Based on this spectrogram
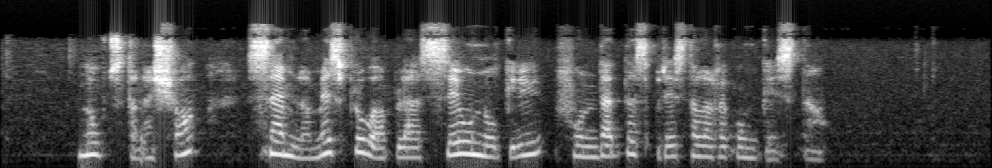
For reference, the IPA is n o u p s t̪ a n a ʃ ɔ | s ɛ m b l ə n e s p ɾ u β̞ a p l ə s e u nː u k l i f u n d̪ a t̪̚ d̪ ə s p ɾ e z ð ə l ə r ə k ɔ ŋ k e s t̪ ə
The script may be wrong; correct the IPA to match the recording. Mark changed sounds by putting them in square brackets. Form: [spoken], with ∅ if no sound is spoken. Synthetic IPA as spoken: n o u p s t̪ a n [ə] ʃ ɔ | s ɛ m b l ə [m] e s p ɾ u β̞ a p l ə s e u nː u k l i f u n d̪ a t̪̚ d̪ ə s p ɾ e z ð ə l ə r ə k [u] ŋ k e s t̪ ə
